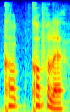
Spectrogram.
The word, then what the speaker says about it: Coppola: Yeah, well, I know that Coppola, am I saying that right? – You are.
